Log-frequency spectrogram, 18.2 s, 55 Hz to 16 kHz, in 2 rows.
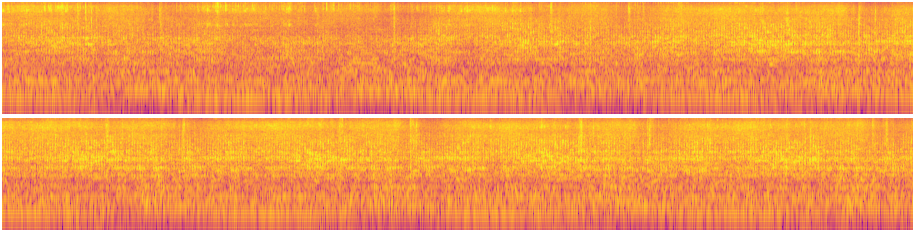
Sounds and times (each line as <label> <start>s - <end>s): Concrete Mixer 0.0s - 18.2s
